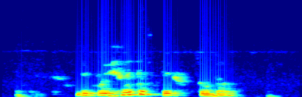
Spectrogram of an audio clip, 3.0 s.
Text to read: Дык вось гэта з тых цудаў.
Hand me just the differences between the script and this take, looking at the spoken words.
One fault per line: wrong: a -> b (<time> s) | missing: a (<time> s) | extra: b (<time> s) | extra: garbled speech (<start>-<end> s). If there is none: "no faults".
no faults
